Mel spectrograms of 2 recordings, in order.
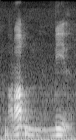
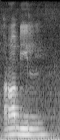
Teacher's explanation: Nah, huruf ba-nya bertasydid. Jadi huruf ro ini harokat fathahnya segera masuk ke huruf ba. Robbil, bukan robil.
